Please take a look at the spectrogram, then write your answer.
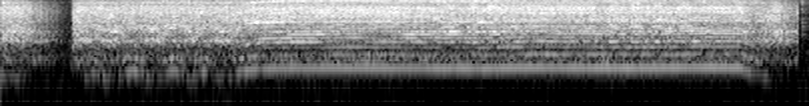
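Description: A kitchen mixer grinder starts up with a click and runs at a loud, steady whine, its pitch climbing and then holding level before spinning down near the end, close and alone.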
